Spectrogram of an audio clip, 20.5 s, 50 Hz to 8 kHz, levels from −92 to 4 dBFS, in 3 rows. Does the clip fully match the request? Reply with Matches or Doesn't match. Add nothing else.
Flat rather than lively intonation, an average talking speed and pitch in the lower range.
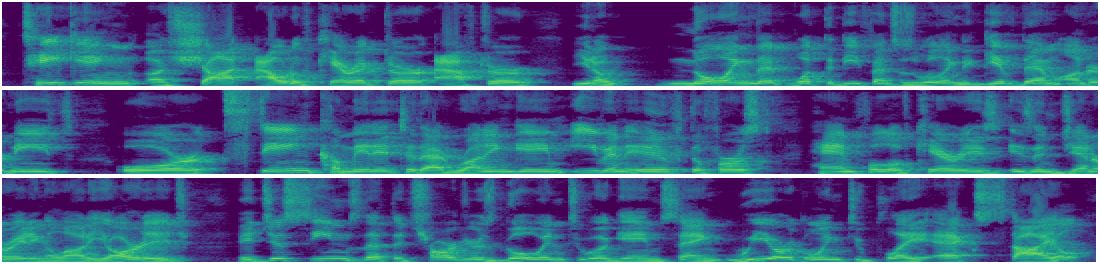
Doesn't match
